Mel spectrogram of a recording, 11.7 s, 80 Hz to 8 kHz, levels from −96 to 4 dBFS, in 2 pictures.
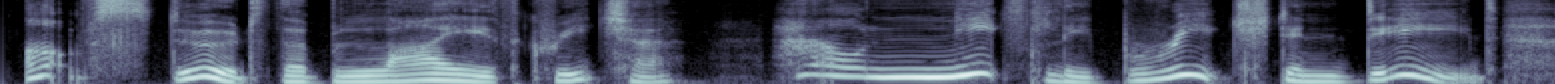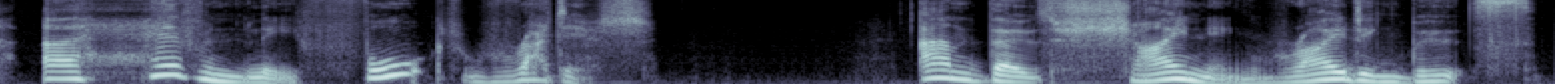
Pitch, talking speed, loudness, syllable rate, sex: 190 Hz, 80 wpm, -17 LUFS, 3.2 syllables/s, female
